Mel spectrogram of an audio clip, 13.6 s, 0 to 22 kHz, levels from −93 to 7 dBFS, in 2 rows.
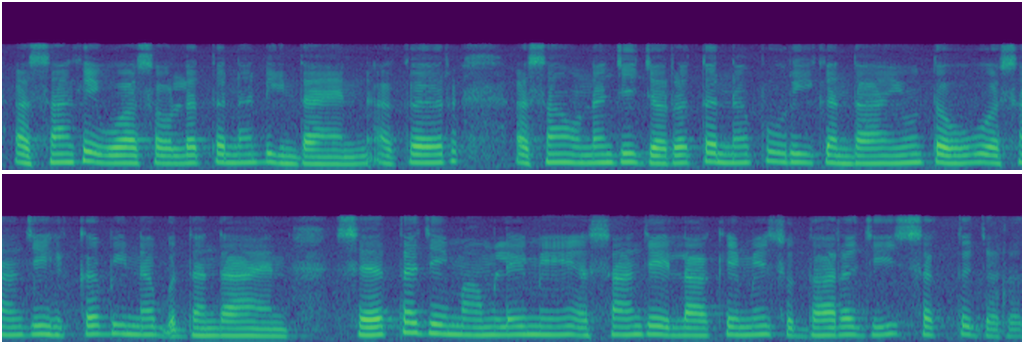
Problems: none marked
